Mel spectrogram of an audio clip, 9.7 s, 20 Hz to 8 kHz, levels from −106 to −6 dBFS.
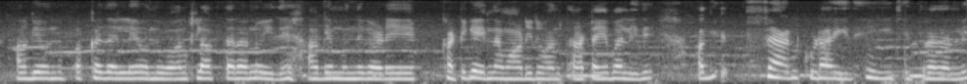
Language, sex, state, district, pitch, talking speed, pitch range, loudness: Kannada, female, Karnataka, Bellary, 215 Hz, 120 wpm, 205-225 Hz, -23 LUFS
